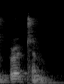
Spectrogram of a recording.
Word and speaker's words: Britain: it's retain that is Britain sword and sword retain and Britain mind the letter how it is written now Britain it exactly rhymes with written sword and sword are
